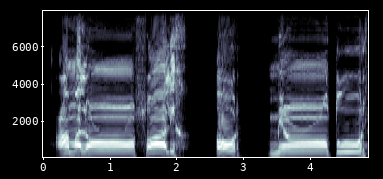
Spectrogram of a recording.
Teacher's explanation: نون ساکن اور تنوین کے بعد صاد اور طا مستعلیہ یعنی موٹے حروف ہیں، یہاں اخفا بھی موٹا ہوگا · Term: موٹا غنہ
